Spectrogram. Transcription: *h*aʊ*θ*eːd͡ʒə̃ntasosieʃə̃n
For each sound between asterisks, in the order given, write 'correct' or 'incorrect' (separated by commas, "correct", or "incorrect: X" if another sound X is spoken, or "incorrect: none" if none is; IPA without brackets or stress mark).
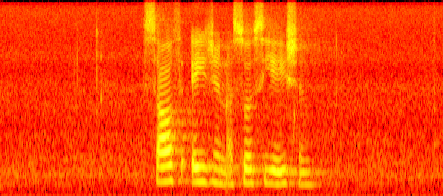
incorrect: s, correct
